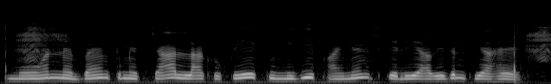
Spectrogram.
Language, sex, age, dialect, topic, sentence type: Hindi, male, 31-35, Awadhi Bundeli, banking, statement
